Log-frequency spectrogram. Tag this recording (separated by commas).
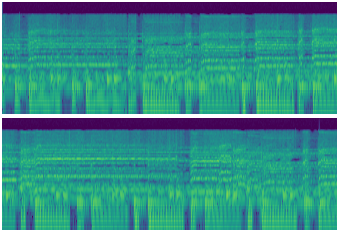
Video game music, Music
